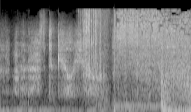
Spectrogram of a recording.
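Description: A woman's whispered, breathy voice over dark film-trailer music. About one and a half seconds in, the voice gives way to a steady low tone.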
